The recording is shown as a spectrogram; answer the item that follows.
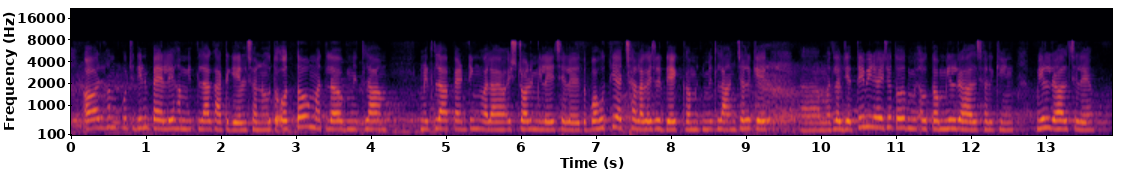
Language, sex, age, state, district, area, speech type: Maithili, female, 18-30, Bihar, Darbhanga, rural, spontaneous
